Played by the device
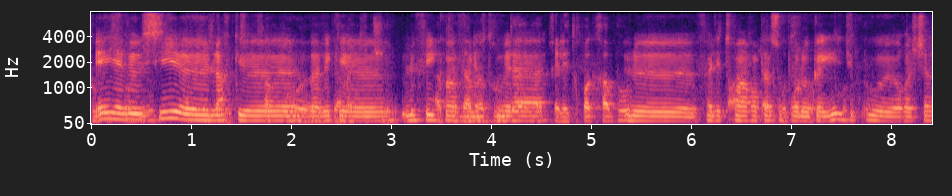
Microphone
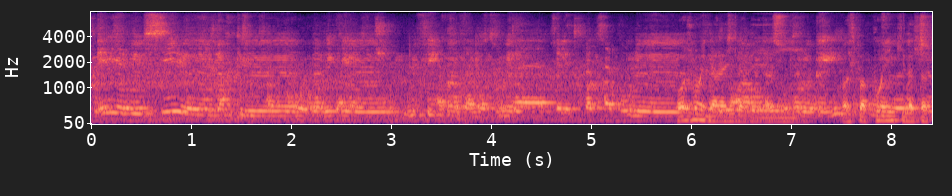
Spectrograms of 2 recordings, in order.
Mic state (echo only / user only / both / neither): both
